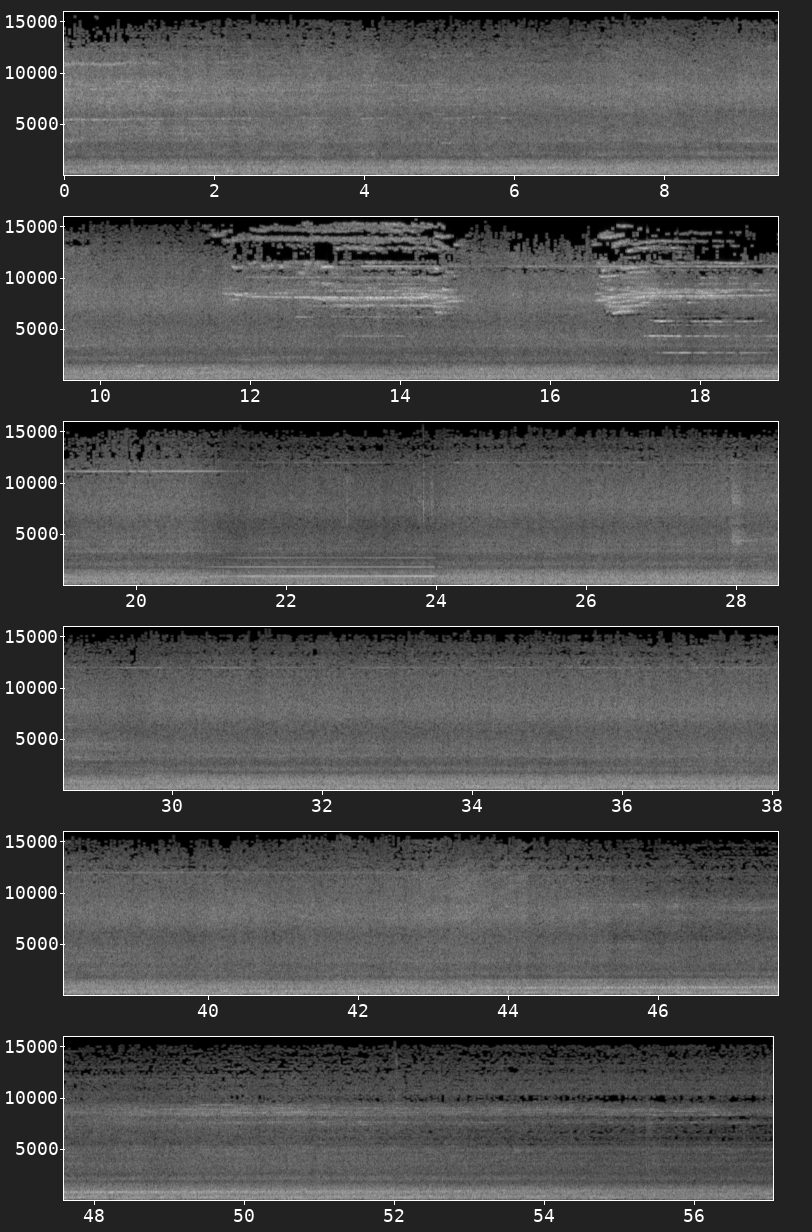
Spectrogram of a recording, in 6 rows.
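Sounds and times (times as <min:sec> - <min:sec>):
train rumble and motor hum: 0:19.1 - 0:57.0.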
